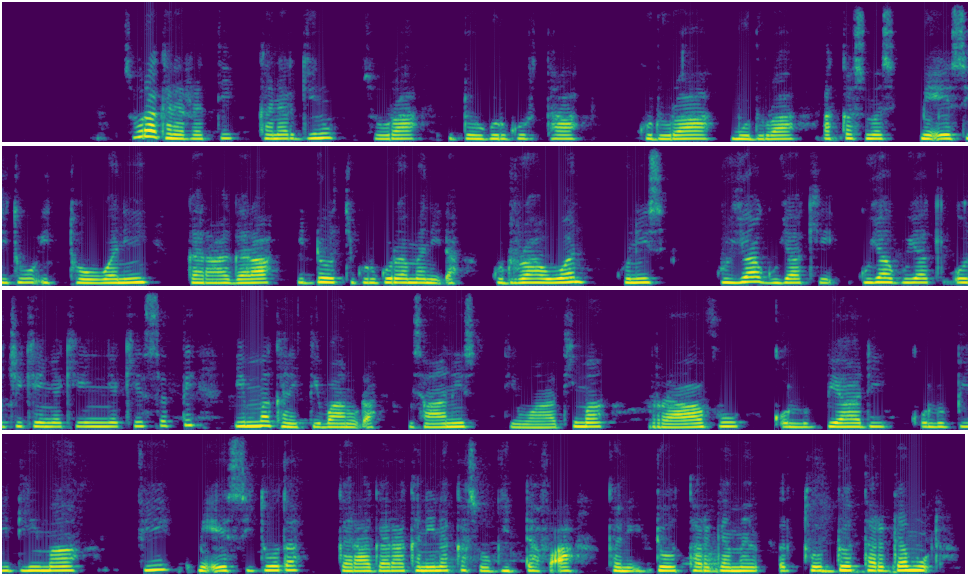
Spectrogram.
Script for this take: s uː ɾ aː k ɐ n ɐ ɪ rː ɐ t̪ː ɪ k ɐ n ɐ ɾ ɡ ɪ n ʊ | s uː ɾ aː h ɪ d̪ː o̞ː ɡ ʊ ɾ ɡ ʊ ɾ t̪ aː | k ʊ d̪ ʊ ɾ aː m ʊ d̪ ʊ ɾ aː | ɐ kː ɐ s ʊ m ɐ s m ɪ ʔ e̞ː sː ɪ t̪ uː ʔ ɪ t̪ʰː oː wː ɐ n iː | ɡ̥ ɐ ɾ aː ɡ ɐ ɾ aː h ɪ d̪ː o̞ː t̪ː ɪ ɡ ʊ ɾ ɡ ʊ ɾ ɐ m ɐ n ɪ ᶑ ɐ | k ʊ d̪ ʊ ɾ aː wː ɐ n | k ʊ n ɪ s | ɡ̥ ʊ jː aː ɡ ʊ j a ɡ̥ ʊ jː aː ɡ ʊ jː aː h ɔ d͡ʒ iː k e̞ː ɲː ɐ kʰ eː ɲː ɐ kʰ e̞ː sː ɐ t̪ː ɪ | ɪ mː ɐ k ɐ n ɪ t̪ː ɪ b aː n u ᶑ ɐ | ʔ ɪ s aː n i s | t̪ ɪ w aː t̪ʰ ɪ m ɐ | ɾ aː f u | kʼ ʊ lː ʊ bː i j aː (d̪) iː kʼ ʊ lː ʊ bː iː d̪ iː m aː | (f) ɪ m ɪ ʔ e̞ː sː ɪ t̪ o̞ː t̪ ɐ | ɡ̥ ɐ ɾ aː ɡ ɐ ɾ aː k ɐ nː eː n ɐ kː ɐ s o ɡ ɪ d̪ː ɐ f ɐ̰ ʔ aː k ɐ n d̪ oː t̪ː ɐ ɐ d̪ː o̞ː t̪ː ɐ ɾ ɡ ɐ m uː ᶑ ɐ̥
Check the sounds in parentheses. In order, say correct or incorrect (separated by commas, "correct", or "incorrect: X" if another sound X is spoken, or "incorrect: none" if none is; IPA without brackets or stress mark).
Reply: correct, correct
